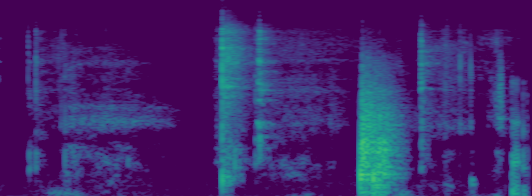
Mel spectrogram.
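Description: Sharp snips and cracks of a blade cutting through a PC power supply cable while it is being scrapped, a few separate loud bursts with quieter rustling between them, no talking.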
